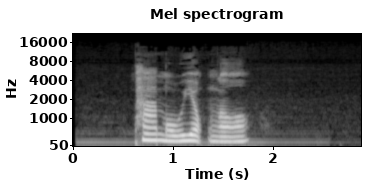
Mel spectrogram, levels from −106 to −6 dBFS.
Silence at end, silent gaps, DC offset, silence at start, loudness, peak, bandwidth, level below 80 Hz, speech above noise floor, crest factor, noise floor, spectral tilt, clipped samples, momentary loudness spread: 1.15 s; none; under 0.1%; 0.6 s; -21 LUFS; -6 dBFS; 8 kHz; -58 dBFS; 42 dB; 18 dB; -62 dBFS; -7 dB/octave; under 0.1%; 13 LU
